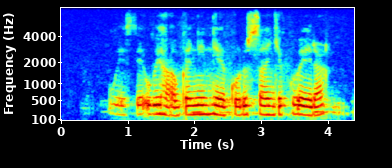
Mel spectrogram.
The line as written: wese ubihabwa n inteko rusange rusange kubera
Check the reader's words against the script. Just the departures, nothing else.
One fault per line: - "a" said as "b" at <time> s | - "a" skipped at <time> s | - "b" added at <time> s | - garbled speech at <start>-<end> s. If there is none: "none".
- "rusange" skipped at 3.3 s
